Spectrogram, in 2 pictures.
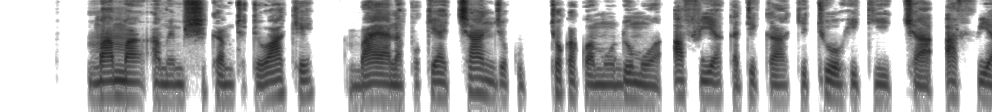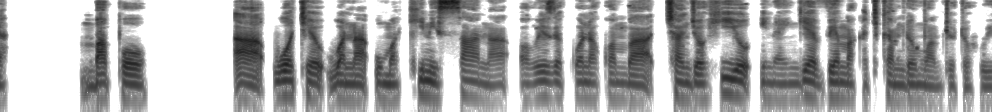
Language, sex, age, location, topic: Swahili, male, 25-35, Kisii, health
